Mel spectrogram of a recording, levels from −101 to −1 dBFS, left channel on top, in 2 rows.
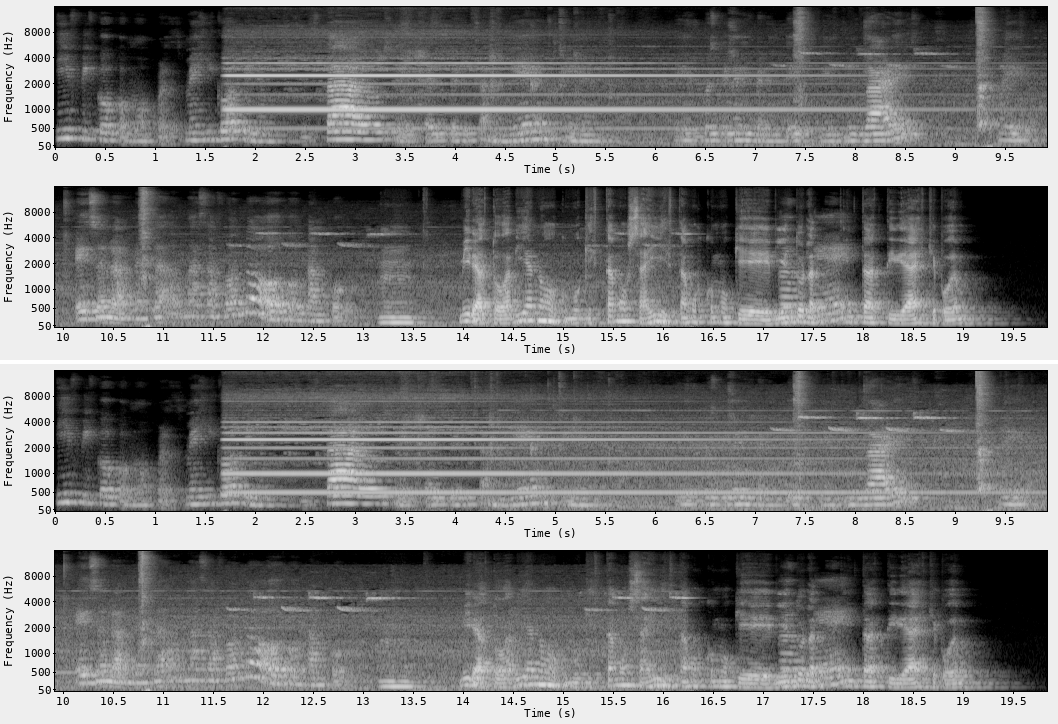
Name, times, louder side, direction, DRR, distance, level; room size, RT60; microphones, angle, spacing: voice 1, 0.0-5.5 6.2-8.5 9.4-9.7 10.1-12.8 17.1-17.9, equal, 20° left, -6 dB, 0.8 m, -29 dB
sound 1, 1.7-10.6, left 2 dB, 45° right, 0.9 m, -26 dB
sound 2, 3.4-5.9 6.3-6.8 7.4-8.3 8.5-8.9 9.2-10.3 10.7-10.9, right 1 dB, 20° right, 1.3 m, -39 dB
sound 3, 4.4-16.3, right 6 dB, 85° right, 0.4 m, -39 dB
voice 2, 13.1-13.5 14.0-19.0, left 2 dB, 55° left, 6 dB, 0.5 m, -25 dB
4.1 x 2.9 x 3.6 m, 0.67 s
head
